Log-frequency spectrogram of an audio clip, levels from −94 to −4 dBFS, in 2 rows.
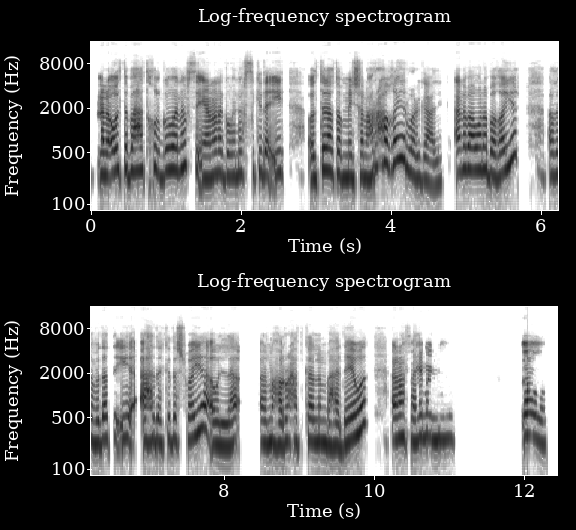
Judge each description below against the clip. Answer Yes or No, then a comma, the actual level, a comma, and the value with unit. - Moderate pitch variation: Yes, average, 3.2 semitones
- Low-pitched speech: No, very high, 250 Hz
